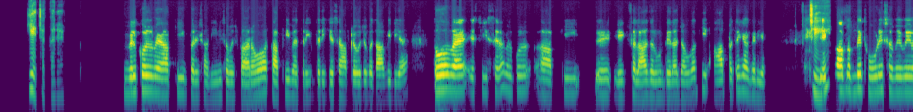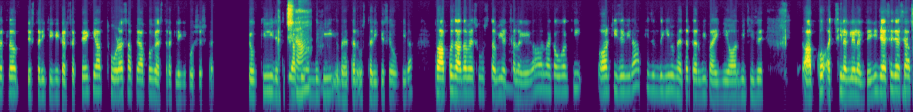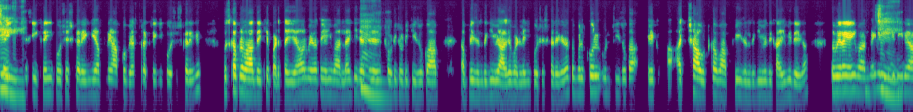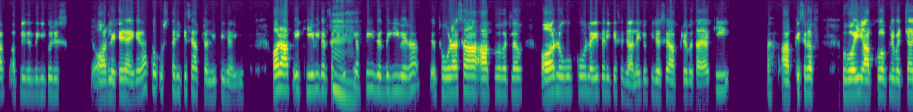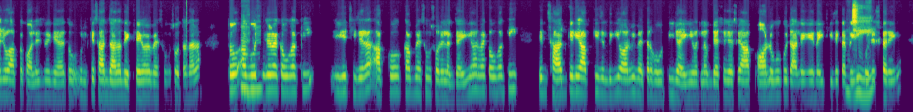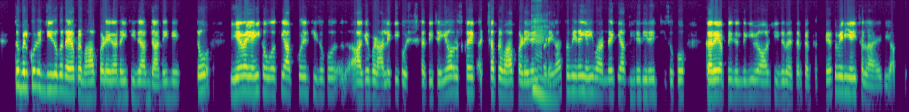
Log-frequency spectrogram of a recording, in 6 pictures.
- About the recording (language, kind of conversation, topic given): Hindi, advice, रोज़मर्रा की दिनचर्या में मायने और आनंद की कमी
- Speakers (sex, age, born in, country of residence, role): female, 50-54, India, India, user; male, 20-24, India, India, advisor
- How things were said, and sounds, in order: other background noise; in English: "आउटकम"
